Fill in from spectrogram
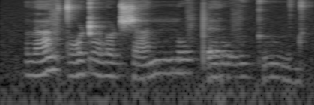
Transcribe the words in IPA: lav tɔɖɔlɔɖ ʃanːov pʼɛɾovɯ kʼɯd

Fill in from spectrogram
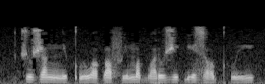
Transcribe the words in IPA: t͡ʃu˦ʒɒ˦ nːi˩˥kʷʼɘ˩˥wɔ˦ɠɒ˦ fi˩˥mɒ˦ bɒ˩˥ɾu˩˥ʒi˦ ɠi˦zɔ˩˥kʷʰi˩˥

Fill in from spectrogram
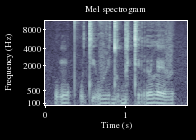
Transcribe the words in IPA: ṵŋʷipʰṵtʲṵ vidṵɡʲṵtʲrɨ lev

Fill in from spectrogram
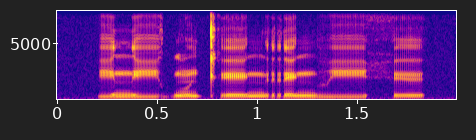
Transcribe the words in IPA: i˦n iː˦ ɡʷĩ˨kʼeː˨ŋre˦ŋβiː˦ hɪ˨

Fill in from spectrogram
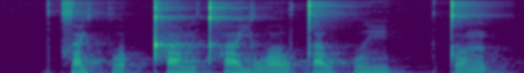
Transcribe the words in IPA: t͡sɐ˨jkʷɐ˧p̚ kʰɐ˨˧nkʰɐ˨˥j wo˥wt̪ɐ˨˥wkʷiː˧ | t̪ʊ˥ŋ

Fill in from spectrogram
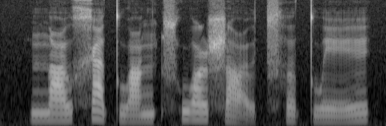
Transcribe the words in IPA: n̪ɑ˧˥ʊ̯ xä˥˩t̪wɑ˧˥ŋ t͡sʰwɔ˥ʂɑ̰˨˩ʊ̯ t͡sʰɤ˥˩ t̪we˧˥ɪ̯

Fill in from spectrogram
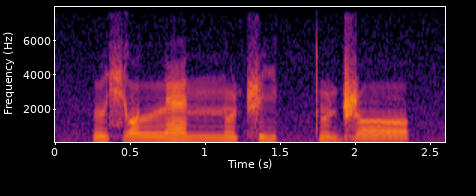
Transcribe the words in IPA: ɵɕɔlːæ nːõʈ͡ʂi tːũɖ͡ʐɔ

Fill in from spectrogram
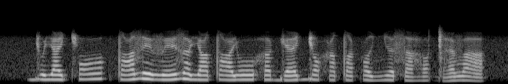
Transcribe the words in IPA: ɟojæcʰɔ | tˤa zevezɐ jetˤa johɐ ɡʲæɟɒ xətˤəkɒ ʎəsa ɦɒɡ͡ǀæva

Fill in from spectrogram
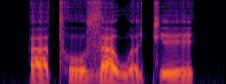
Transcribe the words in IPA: a˩tʰo˦˨za˦˨ wɐ˩ce˨˦

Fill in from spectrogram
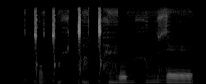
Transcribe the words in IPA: ɡ͡ǀɔɡ͡ǀɔ̤ʃǀa̤ǀʰɛ̤ ŋṳʃṳ ze

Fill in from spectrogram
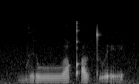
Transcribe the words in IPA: bɨɾuːqʼʊ tʷḛ

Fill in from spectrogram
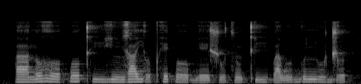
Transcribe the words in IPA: aː˨no˦ ɣoː˨k͡po˦kʰiː˨ ɣĩ˨ɣa˦ jʊ˨pʰe˦k͡poː˨ beː˨ʃu˨t͡sũ˨ kʼiː˨ ba˨wu˦bu˦ ɲuː˦d͡ʒʊ˦

